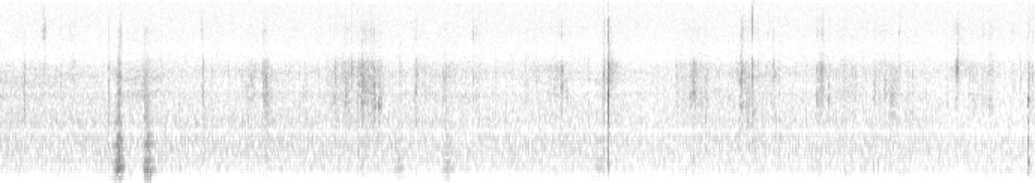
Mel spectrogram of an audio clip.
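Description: Campfire of split wood crackling faintly, with scattered small pops. Two sharp wooden knocks come about a second in as firewood is handled, and a louder crack comes near the middle.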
